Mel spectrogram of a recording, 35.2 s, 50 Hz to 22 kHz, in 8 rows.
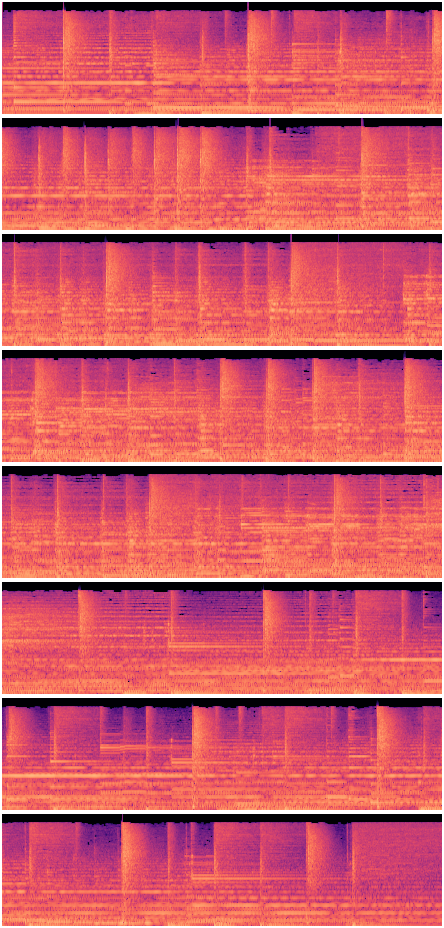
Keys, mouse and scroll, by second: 1.2-6.0 drag, 9.2-22.9 drag, 11.0 scroll down 1, 13.8 scroll down 1, 14.6 scroll up 1, 22.8 scroll up 1, 23.3-24.6 drag, 24.8-26.1 drag, 27.1 click, 28.8-35.2 drag, 32.0 scroll down 2, 32.2-33.3 scroll up 2, 33.3-34.3 scroll up 1, 34.3-34.9 scroll up 1, 34.9-35.2 scroll up 1.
